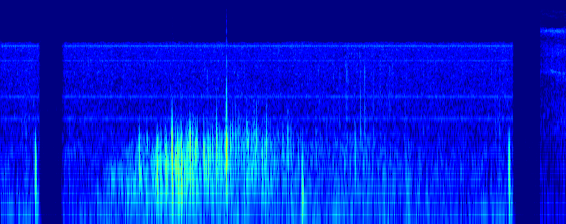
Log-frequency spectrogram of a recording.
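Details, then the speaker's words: Low, bubbling pops scattered through breathing, played as an example of coarse crackles, contrasted with fine crackles that sound like wood burning or hair rubbed between the fingers. "with the fine crackles it sounds like wood burning or if you take a piece of hair and hold it up to your ear and rub that piece of hair in between your index finger and your thu"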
